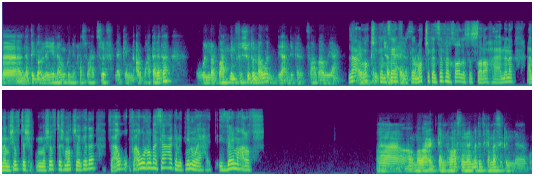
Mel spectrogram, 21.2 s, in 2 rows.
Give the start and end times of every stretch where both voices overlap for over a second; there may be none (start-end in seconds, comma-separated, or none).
6.9-8.5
